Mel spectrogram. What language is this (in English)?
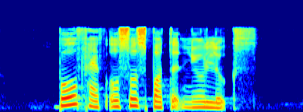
English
